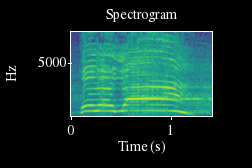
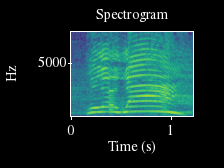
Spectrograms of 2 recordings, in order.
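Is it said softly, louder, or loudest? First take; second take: loudest; louder. First: It is said at the loudest level. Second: It is said somewhat louder.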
